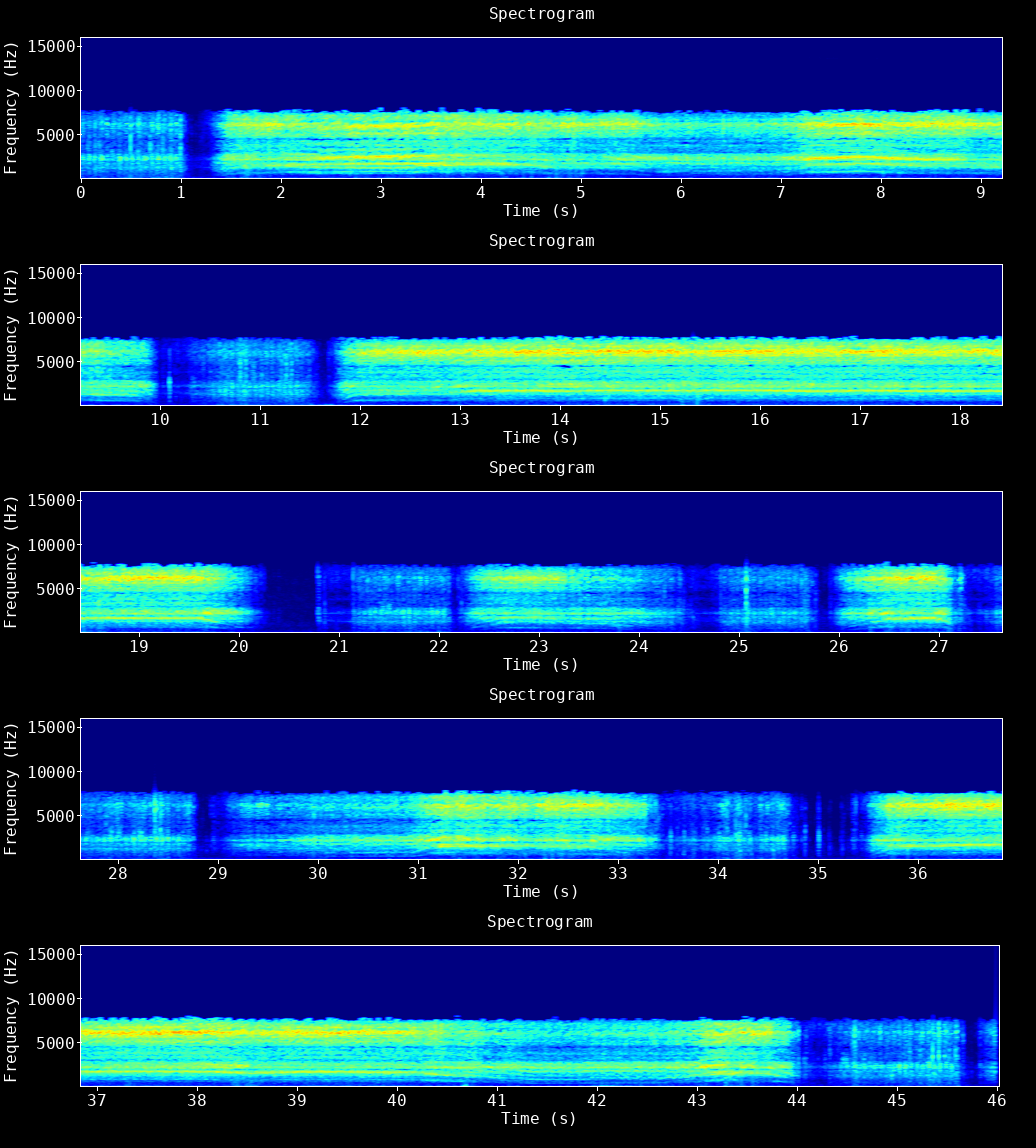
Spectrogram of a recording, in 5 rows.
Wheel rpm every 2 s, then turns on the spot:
70, 200, 170, 150, 170, 60, 180, 230, 230, 180, 20, 110, 50, 90, 40, 130, 130, 60, 210, 220, 150, 120, 40.
24-28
